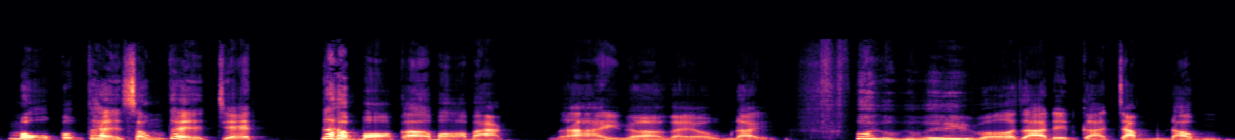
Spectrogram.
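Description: A man's voice: fairly low pitch, big pitch swings, unhurried, long pauses, fairly bright tone, breathy edge, exaggerated voice. A male narrator voicing a desperate bald old man who begs for a loan, stammering and close to tears. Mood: lamenting. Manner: stammering, whining plea. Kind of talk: audiobook character voice.

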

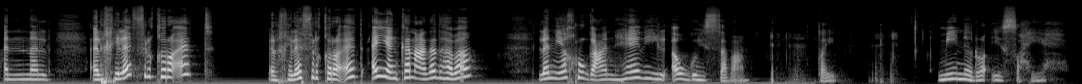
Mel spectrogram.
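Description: A woman with an Egyptian accent giving a lecture on Quranic readings, moving between casual explanation and slow, drawn-out recited examples. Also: mid-range voice. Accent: Egyptian Arabic. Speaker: Quran sciences teacher.

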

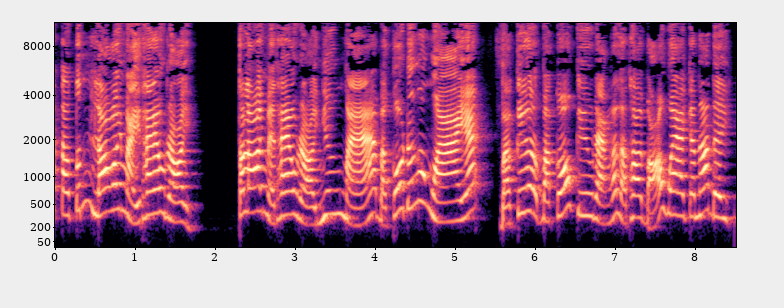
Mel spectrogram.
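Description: A woman's voice: on the high side, a bit bright. A woman voicing the spirit of a dead young man who speaks through a living relative and scolds harshly.

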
